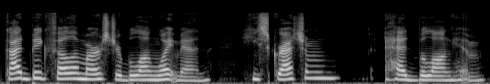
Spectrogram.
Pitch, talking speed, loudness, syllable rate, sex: 230 Hz, 160 wpm, -17 LUFS, 4.2 syllables/s, female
